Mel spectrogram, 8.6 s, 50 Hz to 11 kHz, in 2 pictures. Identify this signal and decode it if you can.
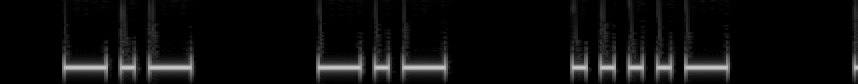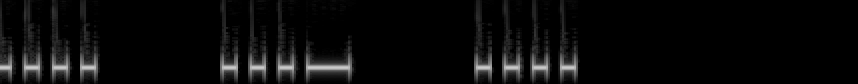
Morse code, heard as a keyed tone, about 17 wpm, spaced as for 10 wpm, 700 Hz. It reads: KK4HVH
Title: USA Call Signs - 6 Characters - 3x Character Spacing - 17wpm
